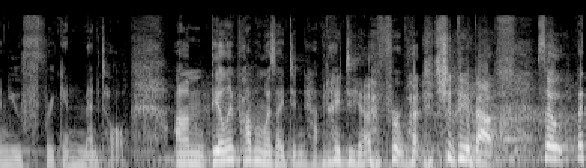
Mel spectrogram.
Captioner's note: laughter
